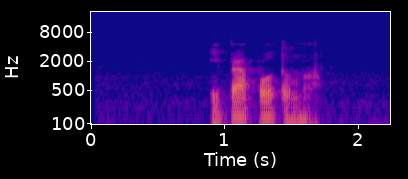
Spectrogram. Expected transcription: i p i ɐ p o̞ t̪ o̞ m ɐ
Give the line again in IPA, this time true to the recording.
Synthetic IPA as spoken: i p e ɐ p o̞ t̪ o̞ m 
